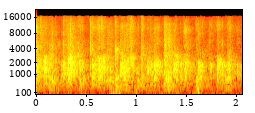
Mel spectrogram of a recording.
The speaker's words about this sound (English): First, can I have a huge round of applause for Michael? Great talk.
